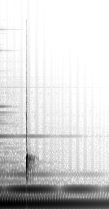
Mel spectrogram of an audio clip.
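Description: The last held chord of a short intro jingle rings out and slowly fades. About half a second in, a short pop sound effect sounds once.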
